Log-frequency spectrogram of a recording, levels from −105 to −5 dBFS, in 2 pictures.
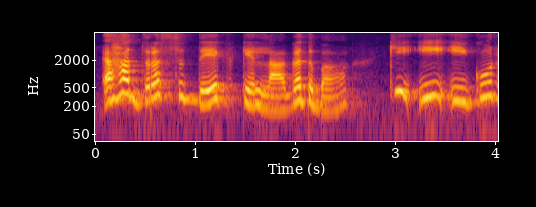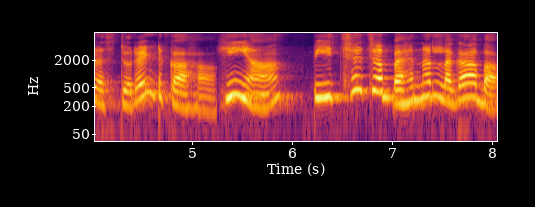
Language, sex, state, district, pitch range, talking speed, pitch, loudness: Bhojpuri, female, Bihar, Gopalganj, 230-330 Hz, 140 wpm, 300 Hz, -18 LUFS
